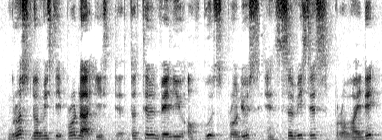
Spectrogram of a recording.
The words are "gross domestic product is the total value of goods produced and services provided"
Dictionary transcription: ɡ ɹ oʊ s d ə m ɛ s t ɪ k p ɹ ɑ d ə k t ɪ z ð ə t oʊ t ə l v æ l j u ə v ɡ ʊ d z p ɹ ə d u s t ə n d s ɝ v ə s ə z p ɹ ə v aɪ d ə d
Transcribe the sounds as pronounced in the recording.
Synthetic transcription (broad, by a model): ɡ ɹ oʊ s d ə m ɛ s t ɪ k p ɹ ɑ d ə k t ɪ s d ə t oʊ t ə l v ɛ l j u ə f ɡ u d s p ɹ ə d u s ə n s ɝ v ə s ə s p ɹ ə v aɪ d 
